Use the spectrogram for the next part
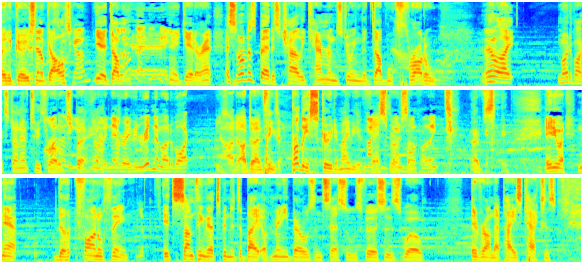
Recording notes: Post-Giants Walk & Talk.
